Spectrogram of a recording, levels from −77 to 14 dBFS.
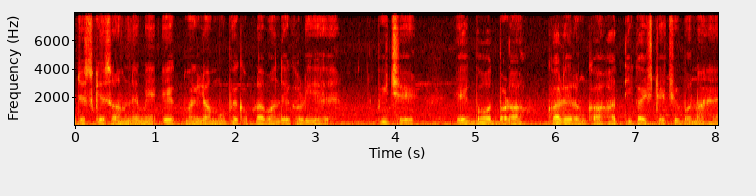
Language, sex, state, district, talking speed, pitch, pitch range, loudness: Hindi, male, Uttar Pradesh, Hamirpur, 170 wpm, 85 Hz, 80-90 Hz, -20 LUFS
